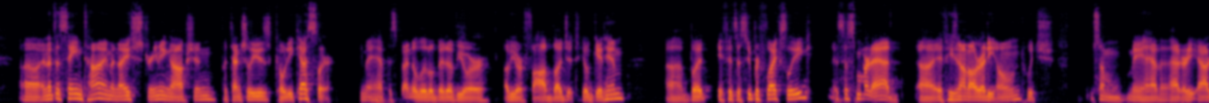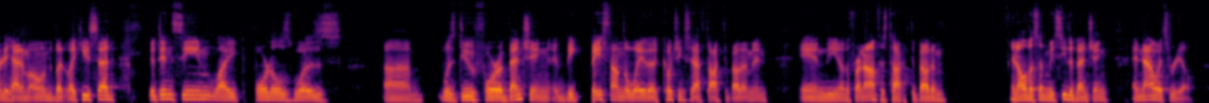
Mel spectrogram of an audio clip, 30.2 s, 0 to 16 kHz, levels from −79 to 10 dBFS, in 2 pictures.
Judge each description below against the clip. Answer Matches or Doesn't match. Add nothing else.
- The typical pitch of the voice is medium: Doesn't match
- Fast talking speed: Matches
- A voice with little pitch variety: Doesn't match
